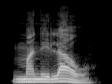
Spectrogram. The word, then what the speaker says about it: manilaw: Word for word it's, baka, manilaw, ang, kubiertos.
